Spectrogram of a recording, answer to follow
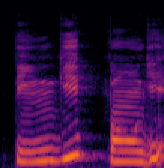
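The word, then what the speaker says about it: pingue-pongue: a fun word because in brazil we say pinkie pony and we do have we do write it with the g-g-u-e at the end right so the pronunciation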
